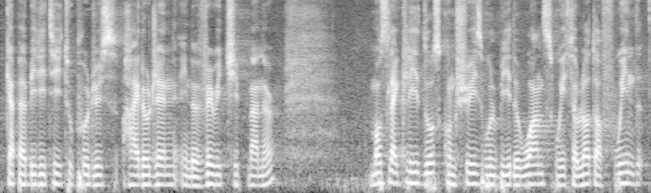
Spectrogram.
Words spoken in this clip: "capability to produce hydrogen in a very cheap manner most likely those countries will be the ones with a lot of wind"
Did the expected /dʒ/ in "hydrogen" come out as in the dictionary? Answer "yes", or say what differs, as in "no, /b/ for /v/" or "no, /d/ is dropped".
yes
